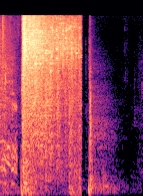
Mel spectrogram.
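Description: A loud crash of something breaking as a man is thrown backward in a scuffle, lasting about a second, then a sharp crack.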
